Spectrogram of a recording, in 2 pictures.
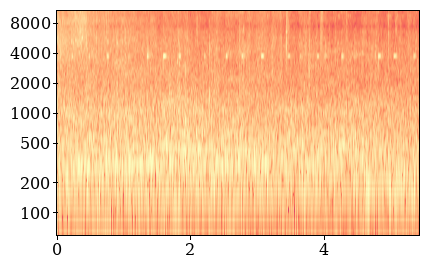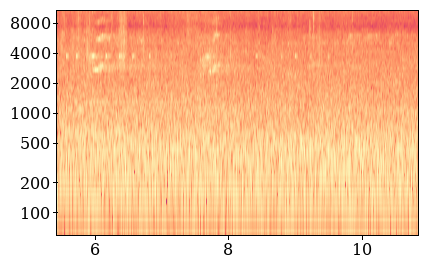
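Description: A baby sucks and smacks softly on its fingers and a pacifier.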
